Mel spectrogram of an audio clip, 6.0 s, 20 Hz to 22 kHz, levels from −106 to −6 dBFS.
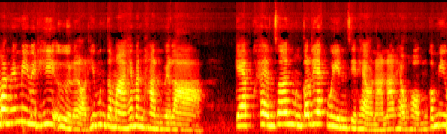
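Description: Speech, with no technical fault audible anywhere in the recording. Nothing in the audio points to a problem in how it was captured, processed or delivered.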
